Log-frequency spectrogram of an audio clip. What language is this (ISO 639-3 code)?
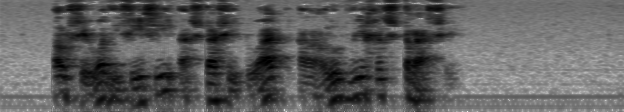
cat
